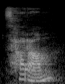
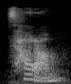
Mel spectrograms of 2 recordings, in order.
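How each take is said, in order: Both takes have the same delivery.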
